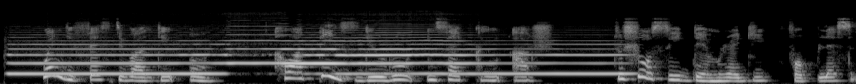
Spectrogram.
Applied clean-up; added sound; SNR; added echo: none; Wind instrument, woodwind instrument; -4 dB; none.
